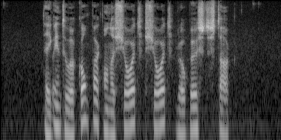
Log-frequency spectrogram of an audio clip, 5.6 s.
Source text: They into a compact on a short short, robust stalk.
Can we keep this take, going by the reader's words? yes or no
yes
